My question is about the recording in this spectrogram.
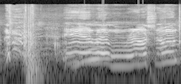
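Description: A car door shuts with a short, heavy thud, heard from inside the cabin about half a second in, followed by a high, sing-song voice.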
